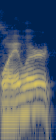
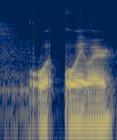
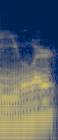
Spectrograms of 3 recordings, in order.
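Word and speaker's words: Euler: oh you know I should say uh it's pronounced Oiler e l e r it's a it's a name of the person or far as I know it's pronounced Oiler but you I don't think people say uler but as far as I know it's pronounced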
